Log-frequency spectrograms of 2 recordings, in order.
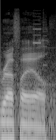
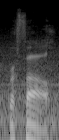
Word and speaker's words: Rafale: I've always pronounced it Raphael. But now that you mention that, that's not how you... Yeah. Rafale? Rafale. Well, that's embarrassing.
